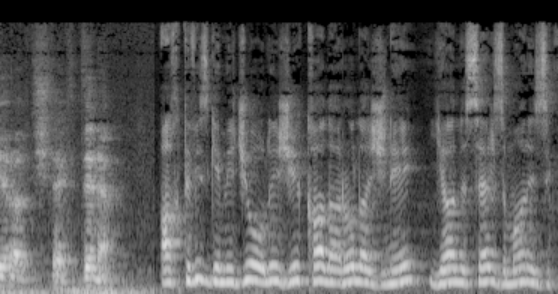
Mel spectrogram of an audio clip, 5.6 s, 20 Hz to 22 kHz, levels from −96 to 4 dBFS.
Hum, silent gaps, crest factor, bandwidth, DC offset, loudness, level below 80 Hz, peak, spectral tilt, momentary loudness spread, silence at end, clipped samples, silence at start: none; none; 18 dB; 16.5 kHz; under 0.1%; -18 LUFS; -32 dBFS; 0 dBFS; -5 dB/octave; 6 LU; 0 s; under 0.1%; 0 s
